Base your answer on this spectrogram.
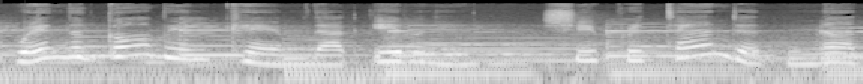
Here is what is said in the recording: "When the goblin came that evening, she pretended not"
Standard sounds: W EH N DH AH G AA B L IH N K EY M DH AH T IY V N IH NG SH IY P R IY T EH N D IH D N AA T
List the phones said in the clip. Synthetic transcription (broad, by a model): W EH N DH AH G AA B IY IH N K EY M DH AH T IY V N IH SH IY P R IY T EH N D IH D N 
